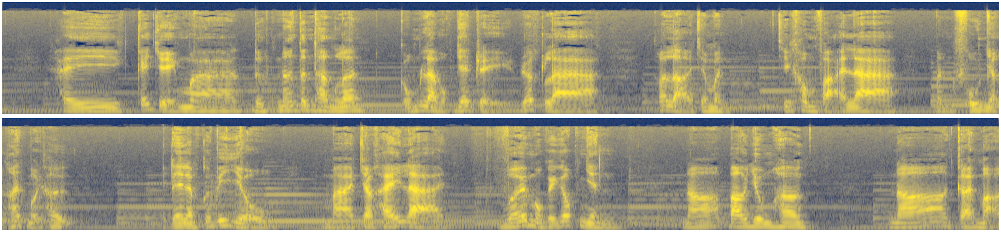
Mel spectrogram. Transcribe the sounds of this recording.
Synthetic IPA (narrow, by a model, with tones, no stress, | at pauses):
t̪ʰi˨˩kaː˨˦jt͡ɕwḭ˧˨ənmaː˨˩ɗɨ˨˩ək̚nə˧nt̪i˧ŋt̪ʰə˨˩nle˧nkʊ̰˧˥ŋ͡mlaː˨˩mo˨˩t̚zaː˨˦t͡ɕḭ˧˨zə˦˥t̚laː˨˩ | kɔ˨˦lə̰ː˧˨jt͡ɕɔ˧mï˨˩ŋ̟t͡ɕɨ˨˦xə˧wŋ͡mfaː˧˩jlaː˨˩ | mï˨˩ŋ̟fṵ˧˩ɲə̰˧˨nhe˦˥t̚mo̰˧˨jt̪ʰɨ˨˦ | i˨˩ɗə˧jlaː˨˩o˨˩kːaː˨˦vi˨˦zṵ˧˨maː˨˩t͡ɕɔ˧t̪ʰə˨˦jlaː˨˩vəː˨˦jmo˨˩t̚kaː˨˦jɣə˦˥k͡p̚ɲï˨˩ŋ̟nɔ˨˦ɓaː˧wzʊ˧ŋ͡mɦəː˧n | nɔ˨˦kəː˧˩jmə̰ː˧˨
